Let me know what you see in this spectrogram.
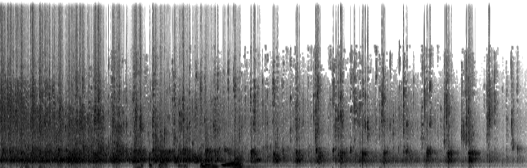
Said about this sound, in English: Everyone give her a round of applause, please.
